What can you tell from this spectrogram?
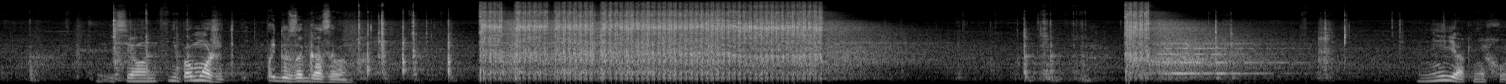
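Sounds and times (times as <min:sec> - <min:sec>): pneumatic impact wrench rattling: 0:03.6 - 0:09.3, 0:10.2 - 0:13.5.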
